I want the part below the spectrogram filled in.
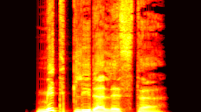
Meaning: list of members
- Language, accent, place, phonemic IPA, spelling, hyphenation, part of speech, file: German, Germany, Berlin, /ˈmɪtɡliːdɐˌlɪstə/, Mitgliederliste, Mit‧glie‧der‧lis‧te, noun, De-Mitgliederliste.ogg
